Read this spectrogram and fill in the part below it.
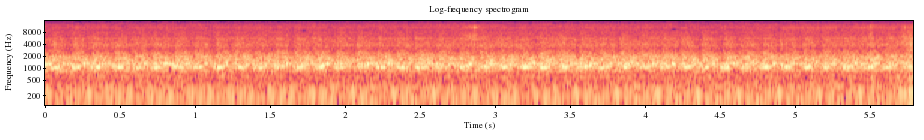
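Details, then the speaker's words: Sailboat electric inboard motor under way: a steady rough squawk or screech with a high thin tone over the motor hum, heard from the stern and side, caused by propeller cavitation. "There's a noise you can hear. That noise, like screeching, is actually cavitation on the propeller."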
